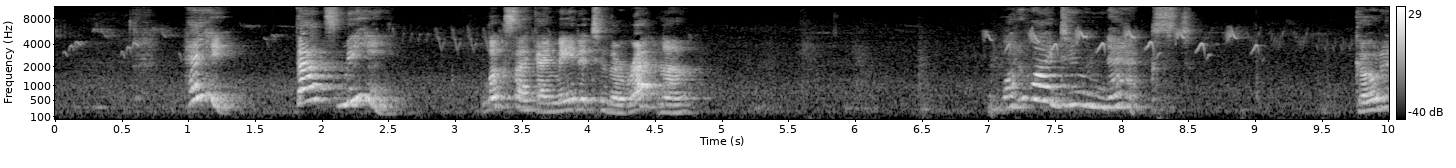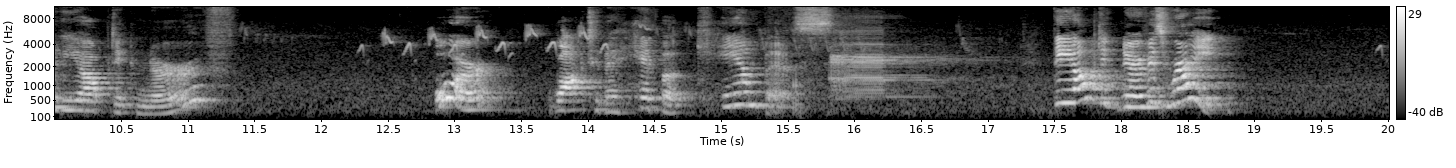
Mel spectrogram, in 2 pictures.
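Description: Adults speak close by in playful, changing character voices.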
